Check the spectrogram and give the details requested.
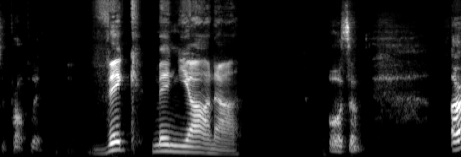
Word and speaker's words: Mignogna: just call him V but you you can pronounce it properly Vic minana awesome all right so thank you guys for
